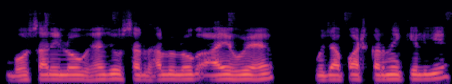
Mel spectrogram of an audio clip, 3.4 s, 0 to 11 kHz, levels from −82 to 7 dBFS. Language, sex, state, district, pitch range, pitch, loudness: Hindi, male, Bihar, Samastipur, 130-135 Hz, 135 Hz, -28 LUFS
